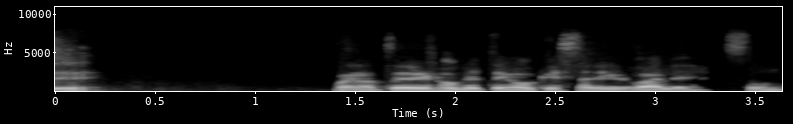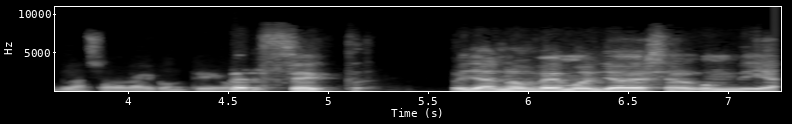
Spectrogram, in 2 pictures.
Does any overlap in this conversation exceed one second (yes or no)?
no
